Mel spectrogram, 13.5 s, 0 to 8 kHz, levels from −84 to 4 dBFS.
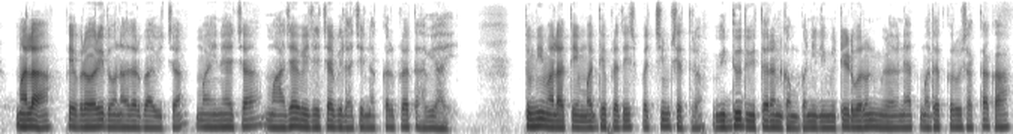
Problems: none marked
